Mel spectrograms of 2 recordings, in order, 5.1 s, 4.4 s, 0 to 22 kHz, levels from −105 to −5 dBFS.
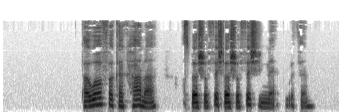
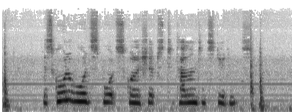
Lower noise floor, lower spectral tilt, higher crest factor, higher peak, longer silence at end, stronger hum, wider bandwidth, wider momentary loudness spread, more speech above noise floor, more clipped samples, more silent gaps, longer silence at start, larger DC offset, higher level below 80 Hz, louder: first, -73 dBFS vs -48 dBFS; second, -3.5 dB/octave vs -5 dB/octave; about the same, 20 dB vs 16 dB; about the same, -2 dBFS vs -4 dBFS; first, 0.4 s vs 0 s; neither; second, 11.5 kHz vs 15.5 kHz; about the same, 16 LU vs 15 LU; first, 55 dB vs 28 dB; neither; neither; first, 1.25 s vs 0.05 s; neither; second, -58 dBFS vs -50 dBFS; first, -17 LUFS vs -21 LUFS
